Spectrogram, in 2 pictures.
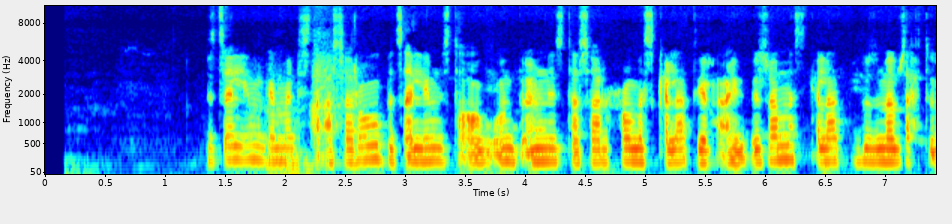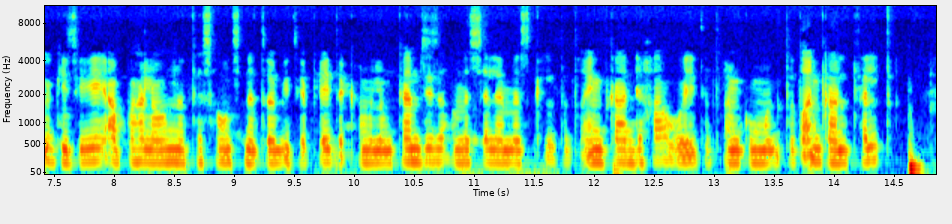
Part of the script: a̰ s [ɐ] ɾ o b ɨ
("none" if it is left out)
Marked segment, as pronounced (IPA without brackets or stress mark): ɐ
